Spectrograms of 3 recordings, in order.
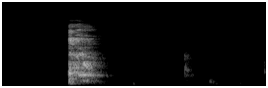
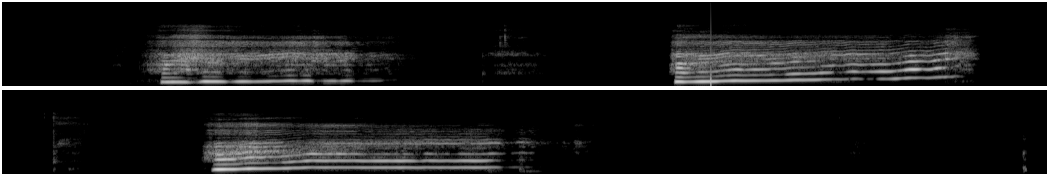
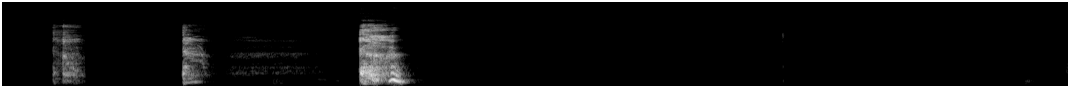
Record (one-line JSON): {"cough_length": "2.6 s", "cough_amplitude": 16392, "cough_signal_mean_std_ratio": 0.26, "exhalation_length": "20.9 s", "exhalation_amplitude": 18343, "exhalation_signal_mean_std_ratio": 0.5, "three_cough_length": "10.7 s", "three_cough_amplitude": 32768, "three_cough_signal_mean_std_ratio": 0.18, "survey_phase": "beta (2021-08-13 to 2022-03-07)", "age": "18-44", "gender": "Female", "wearing_mask": "Yes", "symptom_none": true, "smoker_status": "Ex-smoker", "respiratory_condition_asthma": false, "respiratory_condition_other": false, "recruitment_source": "REACT", "submission_delay": "6 days", "covid_test_result": "Negative", "covid_test_method": "RT-qPCR", "influenza_a_test_result": "Negative", "influenza_b_test_result": "Negative"}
